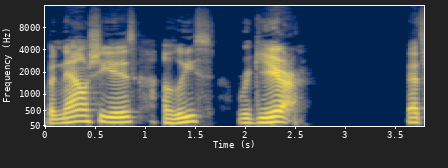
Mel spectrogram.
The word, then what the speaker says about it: Regier: You may have known her as Elyse, but now she is Elyse Regier. That's right, with the hard G. You can also pronounce it Regier.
